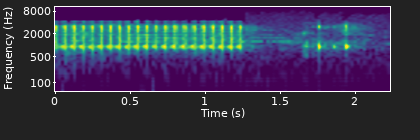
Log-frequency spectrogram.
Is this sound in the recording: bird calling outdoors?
no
